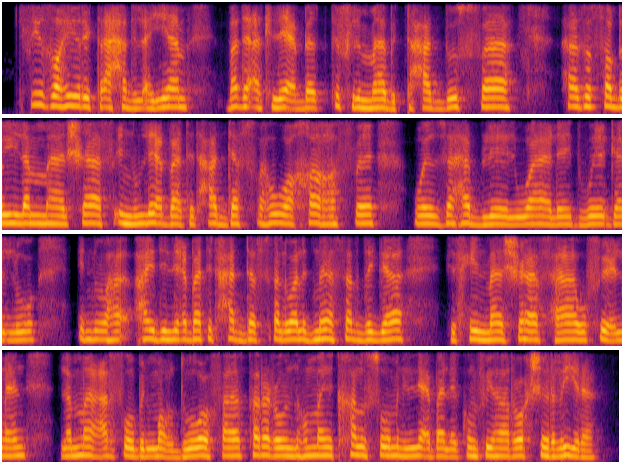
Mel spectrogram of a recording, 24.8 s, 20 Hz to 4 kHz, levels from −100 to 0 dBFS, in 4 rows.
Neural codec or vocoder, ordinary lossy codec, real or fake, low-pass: codec, 16 kHz in and 24 kHz out, 0.8 kbps, FocalCodec, streaming, 65536 codes; none; fake; 3.6 kHz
